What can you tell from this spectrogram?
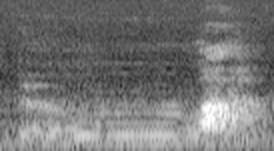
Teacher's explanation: start with oo and then move to ah, oo ah. All right, you'll hear the wah sound coming out of that one as well.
